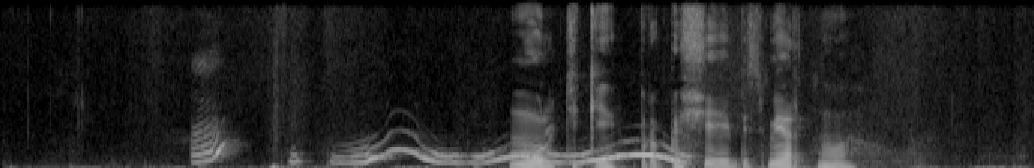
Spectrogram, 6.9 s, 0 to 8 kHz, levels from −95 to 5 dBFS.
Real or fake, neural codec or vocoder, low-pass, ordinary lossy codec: real; none; none; none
